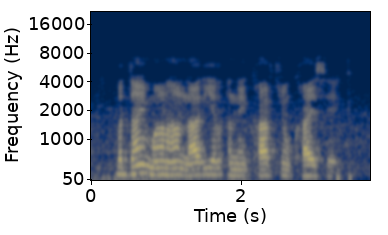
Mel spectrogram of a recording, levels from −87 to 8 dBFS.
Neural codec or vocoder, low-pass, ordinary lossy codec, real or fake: none; 7.2 kHz; MP3, 64 kbps; real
